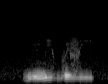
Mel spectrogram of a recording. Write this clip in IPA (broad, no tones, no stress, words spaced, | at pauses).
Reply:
bĩmi ɡʷevi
